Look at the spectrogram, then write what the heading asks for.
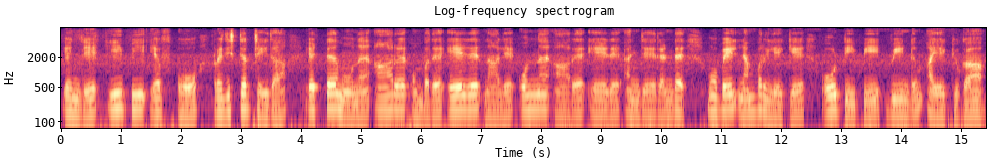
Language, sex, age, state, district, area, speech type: Malayalam, female, 60+, Kerala, Palakkad, rural, read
